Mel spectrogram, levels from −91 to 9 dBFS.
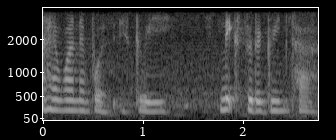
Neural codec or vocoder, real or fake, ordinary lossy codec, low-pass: none; real; none; 3.6 kHz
